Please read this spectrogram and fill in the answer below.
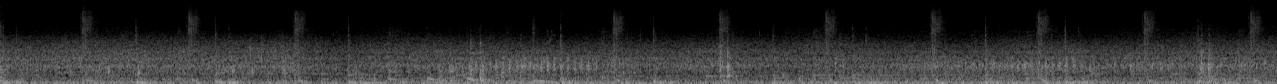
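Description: Steady low rumble of distant car traffic crossing the Bay Bridge, with faint short high ticks at uneven intervals about a second apart.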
